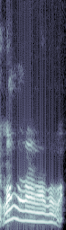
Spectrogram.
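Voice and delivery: high run of mock barks; imitated dog barking. Dogs running the fence line, imitated barking. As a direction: yap like dogs along a fence. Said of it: "they do their bark thing".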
